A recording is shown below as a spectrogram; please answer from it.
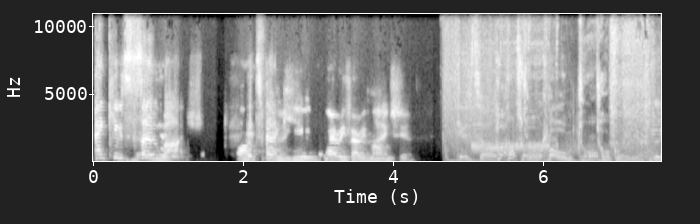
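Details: Adult male actor left with severe aphasia after a stroke, called one of the most severe cases by his speech therapist; he cannot speak and communicates mainly by gesture; aphasia.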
